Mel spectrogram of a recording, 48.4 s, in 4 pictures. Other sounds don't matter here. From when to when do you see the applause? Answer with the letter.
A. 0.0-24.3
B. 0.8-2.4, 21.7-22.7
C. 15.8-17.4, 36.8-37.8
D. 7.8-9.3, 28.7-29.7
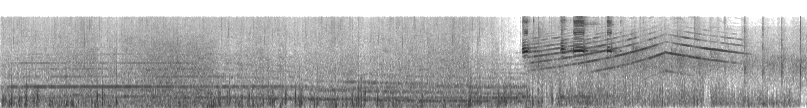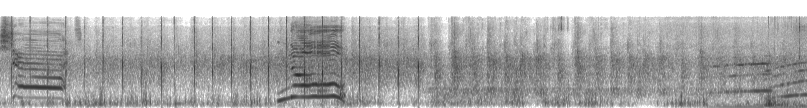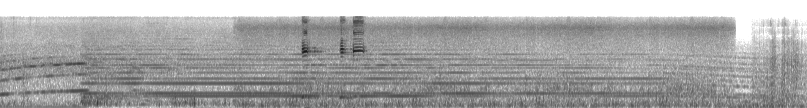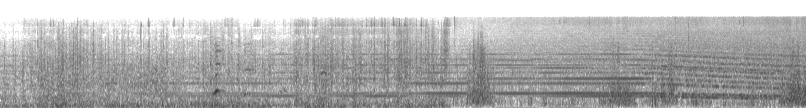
A.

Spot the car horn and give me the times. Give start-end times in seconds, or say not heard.
7.8-9.3, 28.7-29.7.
